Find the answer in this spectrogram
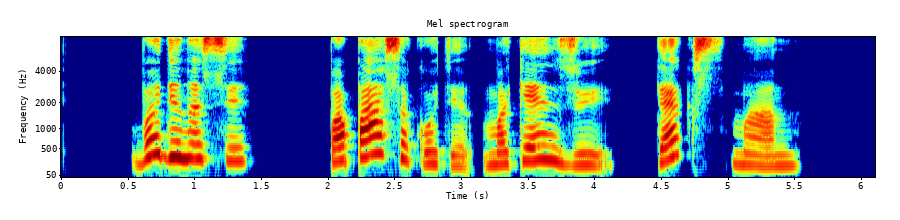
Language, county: Lithuanian, Kaunas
